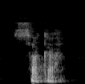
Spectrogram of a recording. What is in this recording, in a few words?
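"succour", British English; pronunciations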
